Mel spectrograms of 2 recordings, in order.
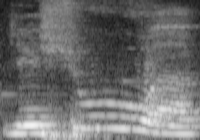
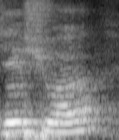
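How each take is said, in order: First: The stress falls on the 'shu' syllable. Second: The stress falls on a syllable other than 'shu'. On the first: The speaker calls it right. "con acento en la U" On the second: The speaker calls it wrong. "no es Yeshua"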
